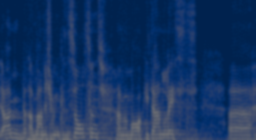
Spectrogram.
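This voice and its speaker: The voice carries ordinary pitch variation, with audible room echo around it. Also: woman. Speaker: management consultant giving a conference talk. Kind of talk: conference presentation. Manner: fast.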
